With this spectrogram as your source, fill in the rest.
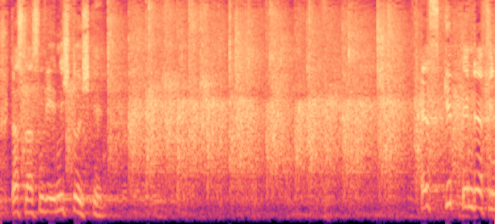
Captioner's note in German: Beifall Freie Demokraten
